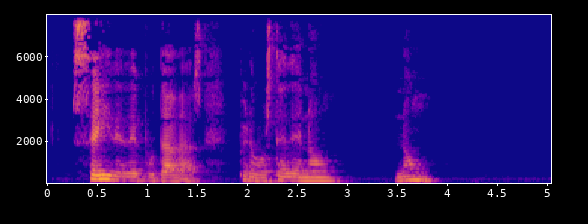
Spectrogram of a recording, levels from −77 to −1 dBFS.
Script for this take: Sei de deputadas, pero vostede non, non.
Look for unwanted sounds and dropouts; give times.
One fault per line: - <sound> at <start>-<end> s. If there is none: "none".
none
